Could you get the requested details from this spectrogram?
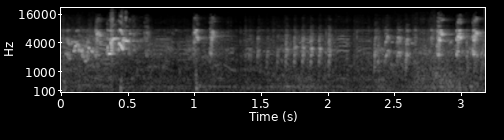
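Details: Budgerigars in a colony feeding on green leaves, chirping in quick high bursts, a busy mix of short sharp notes and warbled chatter.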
